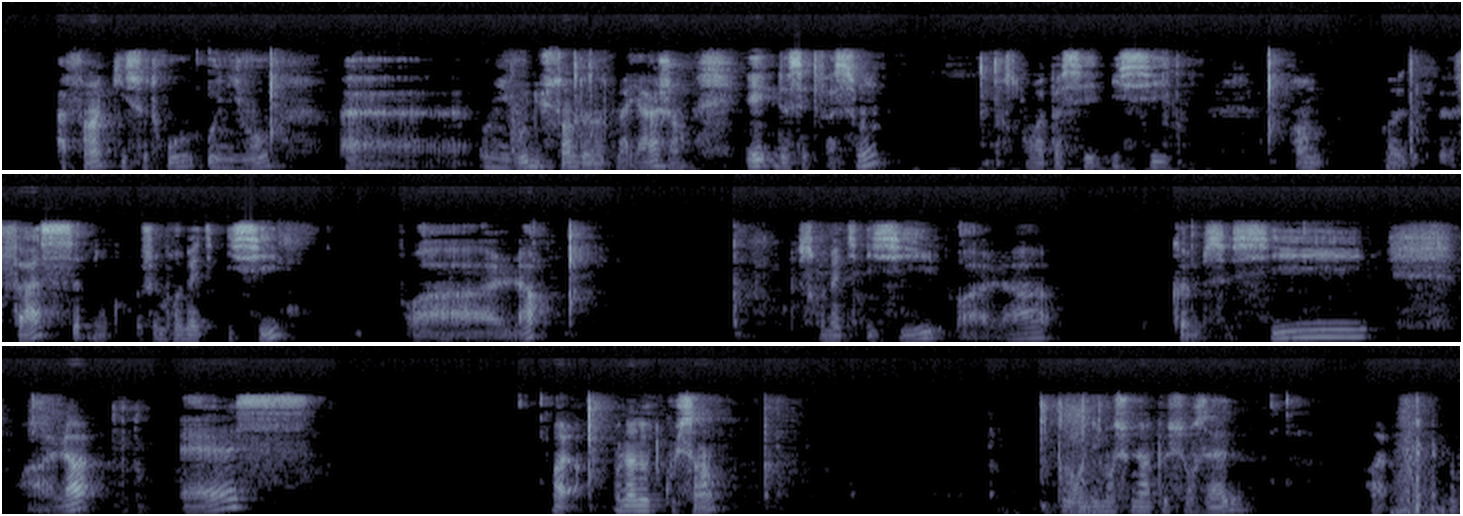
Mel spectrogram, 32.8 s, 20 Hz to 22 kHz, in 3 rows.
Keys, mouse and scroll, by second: 1.9-3.5 middle drag, 4.2 Tab, 6.3 KP_1, 7.4 KP_3, 8.7 KP_1, 9.5-11.1 middle drag, 11.7-13.3 drag, 14.0-15.6 drag, 15.1-16.9 middle drag, 17.1-18.1 scroll down 1, 18.1-20.0 drag, 18.1-18.9 scroll down 1, 20.7-22.2 drag, 22.7 s, 26.2-28.0 middle drag, 28.0-28.9 scroll up 1, 28.9-30.2 middle drag, 29.6 s, 30.2-30.7 scroll down 1, 30.7 middle click, 31.9-32.8 middle drag.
